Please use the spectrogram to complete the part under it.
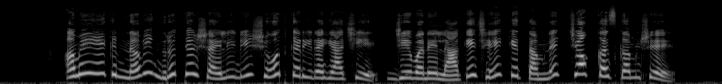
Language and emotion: Gujarati, happy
